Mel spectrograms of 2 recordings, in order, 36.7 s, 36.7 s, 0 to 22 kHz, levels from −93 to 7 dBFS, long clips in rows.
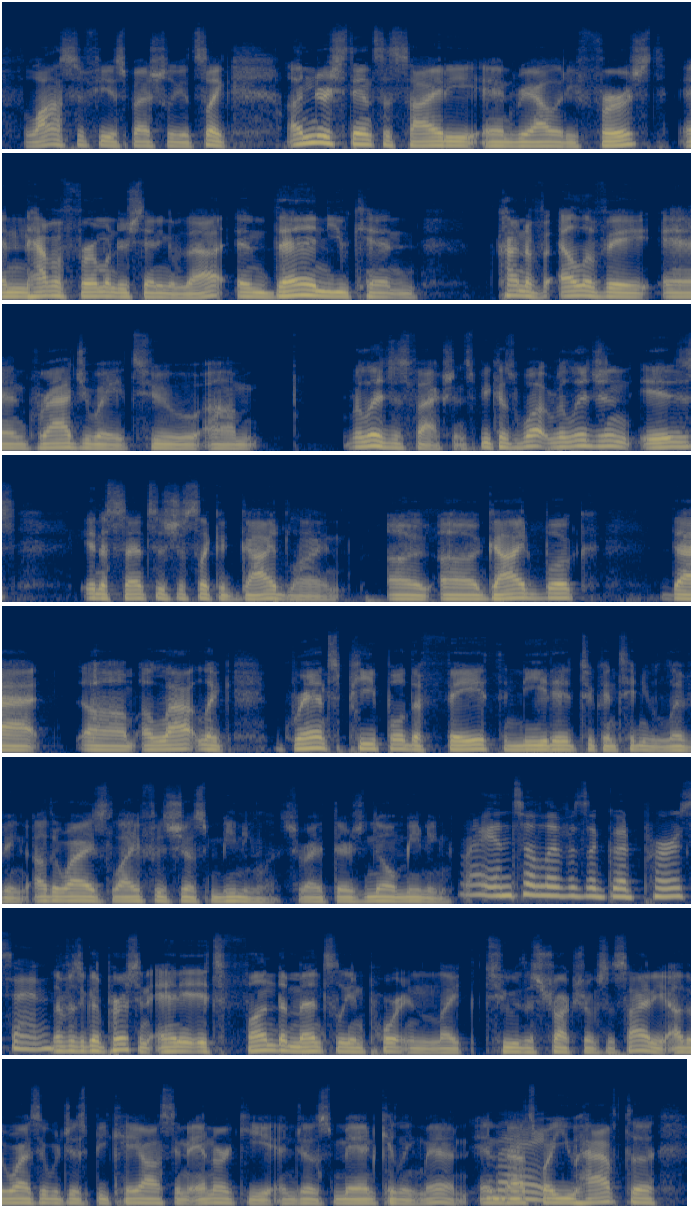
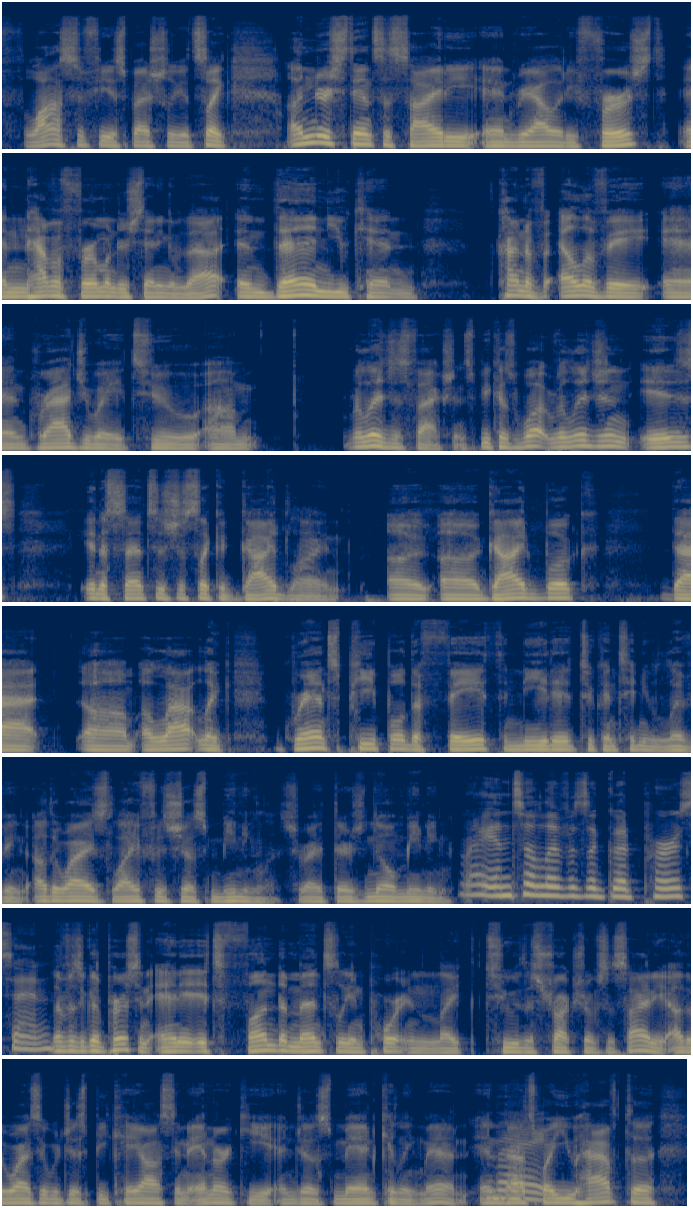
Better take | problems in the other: second | muffled; very slightly; fading above 3 kHz

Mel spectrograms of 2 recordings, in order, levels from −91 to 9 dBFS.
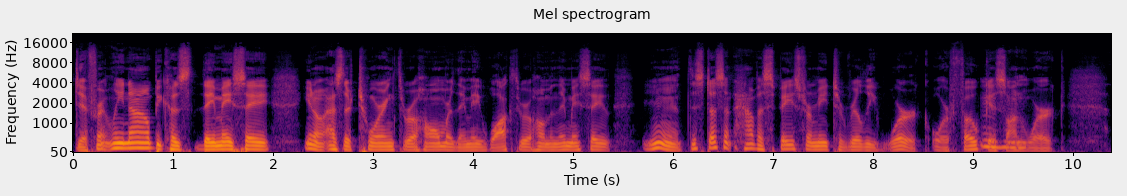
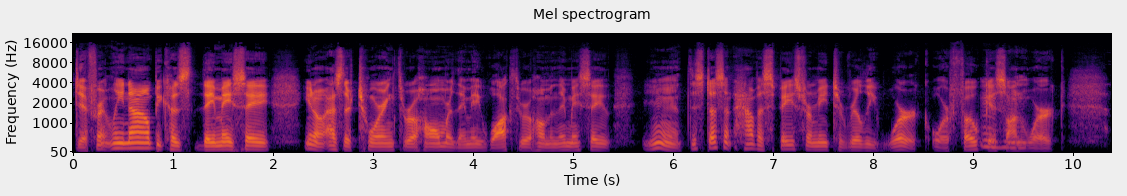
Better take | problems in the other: first | thin; very; fading below 800 Hz

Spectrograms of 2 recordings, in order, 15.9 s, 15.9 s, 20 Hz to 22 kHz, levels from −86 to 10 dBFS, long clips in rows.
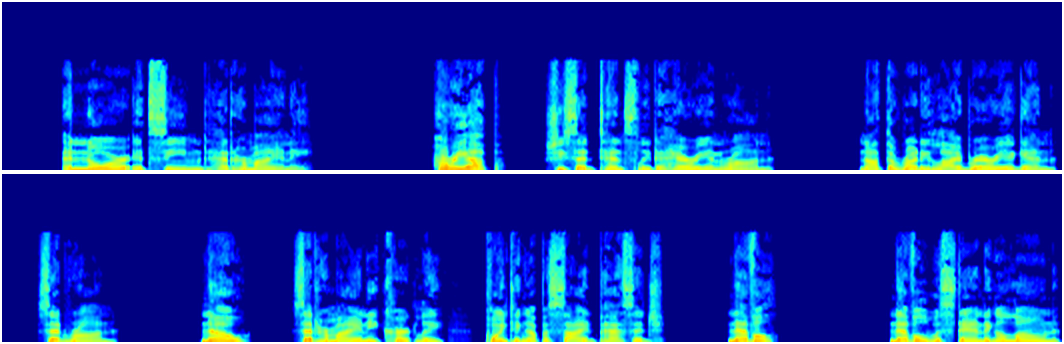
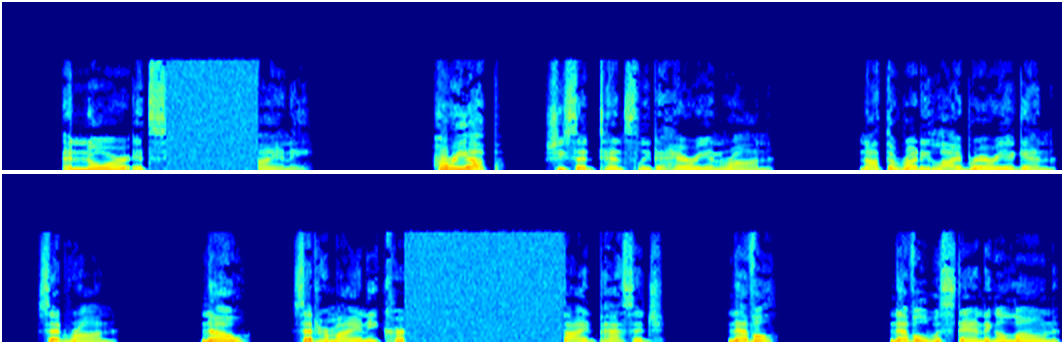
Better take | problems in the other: first | audio cutting out; filled with static; at 1 s for 0.5 s and at 11 s for 1 s

